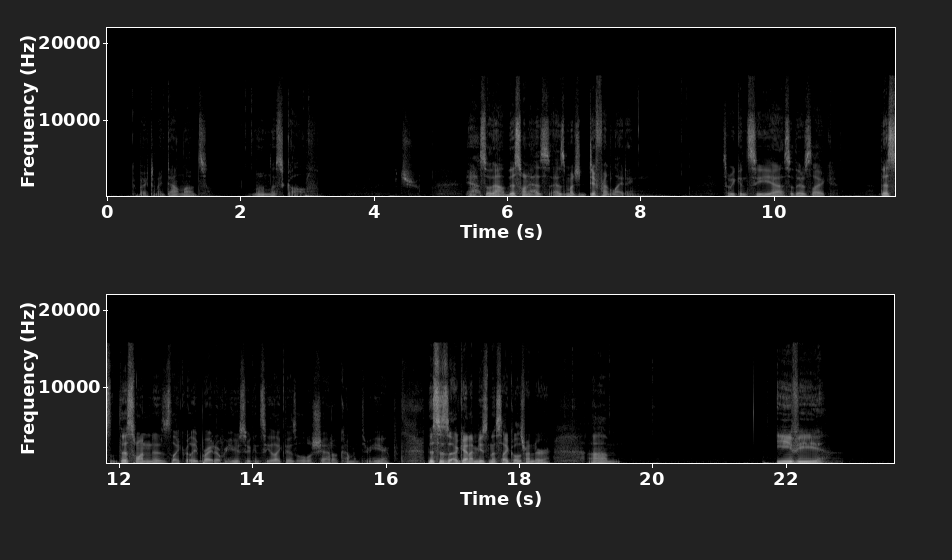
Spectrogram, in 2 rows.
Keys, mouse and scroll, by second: 4.6 scroll up 1, 5.2 scroll up 1, 5.5 middle click, 5.9 scroll down 1, 6.5 middle click, 6.9-7.9 middle drag, 18.8 click, 19.5 click, 21.9-23.6 middle drag.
